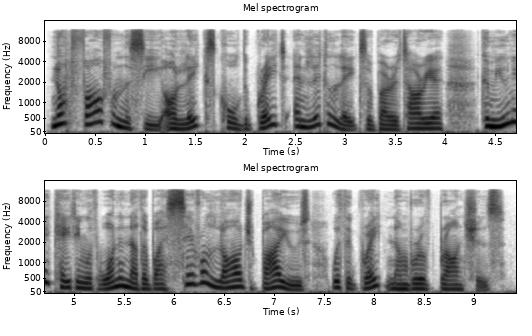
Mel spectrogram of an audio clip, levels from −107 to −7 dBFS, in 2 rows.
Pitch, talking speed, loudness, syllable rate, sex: 195 Hz, 185 wpm, -18 LUFS, 5.7 syllables/s, female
